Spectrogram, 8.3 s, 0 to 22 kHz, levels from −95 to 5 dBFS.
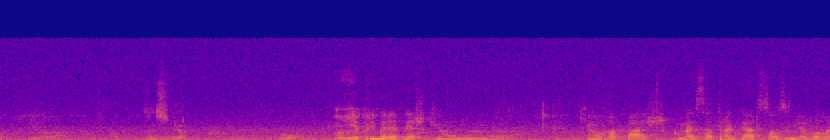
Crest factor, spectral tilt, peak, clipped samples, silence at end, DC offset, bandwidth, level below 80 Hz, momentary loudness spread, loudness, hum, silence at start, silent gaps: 18 dB; -6 dB/octave; -16 dBFS; under 0.1%; 0 s; under 0.1%; 16 kHz; -52 dBFS; 16 LU; -34 LUFS; none; 0 s; none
